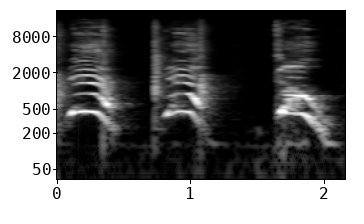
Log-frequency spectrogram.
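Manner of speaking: high-pitched mock cheer; imitated fan cheering. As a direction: cheer like a hungry hometown fan. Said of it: "they cheer".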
